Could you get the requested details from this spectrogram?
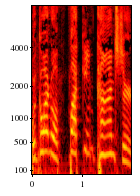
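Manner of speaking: put-on rude drunk woman voice, yelled very high.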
